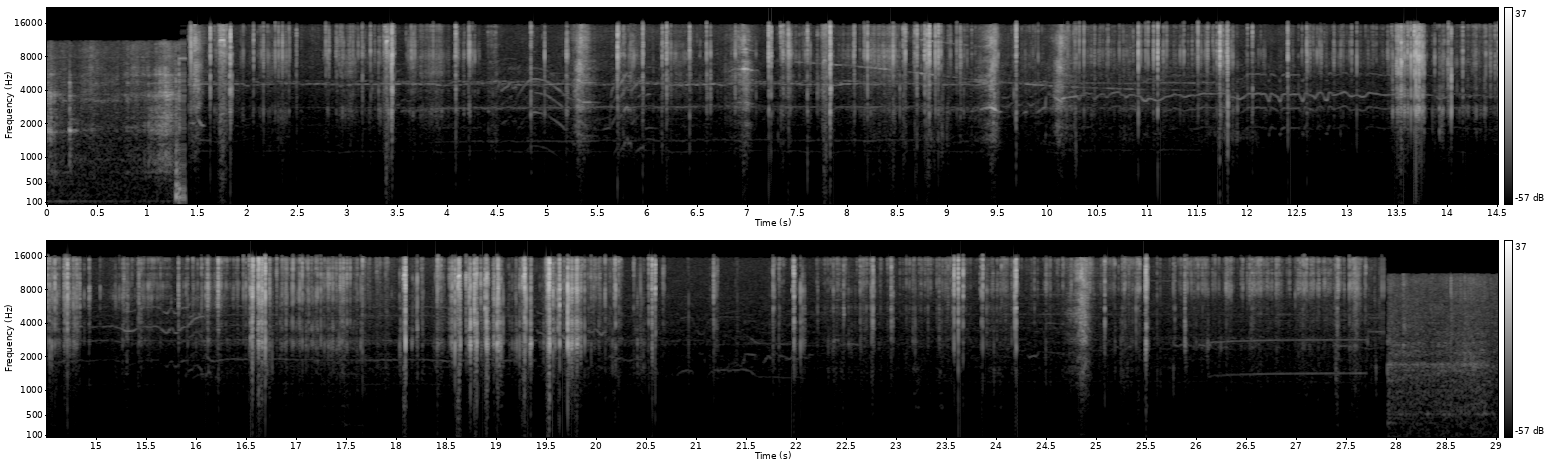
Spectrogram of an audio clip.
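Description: Hands handling and fitting small parts: scattered light clicks, taps and scrapes, irregular throughout, over faint steady high-pitched tones.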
